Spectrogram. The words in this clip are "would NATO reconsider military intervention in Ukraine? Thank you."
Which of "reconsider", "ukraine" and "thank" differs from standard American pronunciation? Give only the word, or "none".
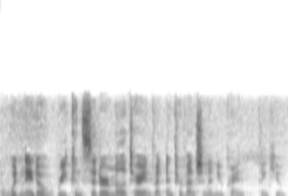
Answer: none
